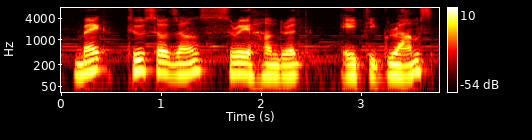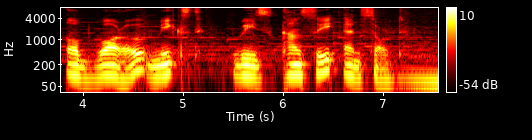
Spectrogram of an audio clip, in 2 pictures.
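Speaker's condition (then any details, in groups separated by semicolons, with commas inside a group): No condition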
